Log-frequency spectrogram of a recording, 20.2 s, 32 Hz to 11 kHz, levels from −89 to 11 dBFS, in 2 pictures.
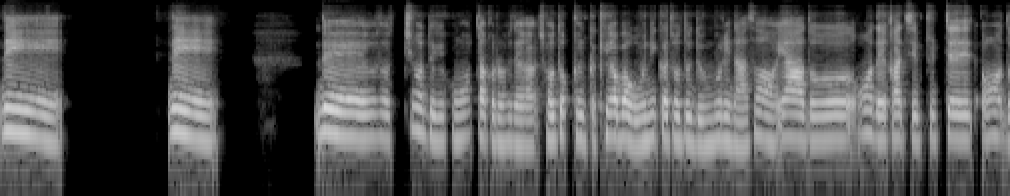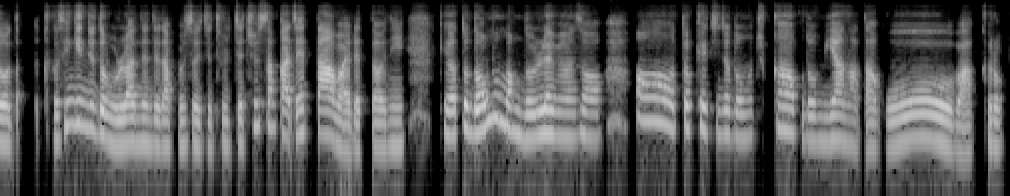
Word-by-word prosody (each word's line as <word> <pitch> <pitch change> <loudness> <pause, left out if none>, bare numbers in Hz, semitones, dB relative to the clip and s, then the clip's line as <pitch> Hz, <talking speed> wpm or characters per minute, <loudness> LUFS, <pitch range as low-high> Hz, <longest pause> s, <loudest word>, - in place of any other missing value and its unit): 네. 200 -6 +3 1.1
네. 185 -6 +4 0.9
네. 195 -4 +5
그래서 185 0 -4
친구가 225 -3 -2
되게 175 -4 -3
고맙다 185 +2 -3
그러면 165 -2 -4
내가 155 -1 -2
저도 180 +2 -2
그러니까 180 -2 -5
걔가 190 -4 +1
막 185 -1 +4
우니까 170 +3 0
저도 175 -1 -2
눈물이 165 +2 -3
나서 165 +3 -3
"야, 185 -1 +4
너 175 +1 0
어 210 0 -4
내가 180 +1 +1
지금 175 -1 -4
둘째 180 0 0
어 190 0 -4
너 160 -1 +2
나 - - -24 0.3
그거 175 - -6
생긴 270 +5 0
줄도 210 -5 +2
몰랐는데 160 -1 +1
나 150 0 +1
벌써 150 0 -3
이제 145 0 -7
둘째 155 +2 -6
출산까지 250 -2 0
했다." 210 -2 +5
막 150 -3 +3
이랬더니 145 +2 -3 0.3
걔가 200 -1 +1
또 235 +3 +1
너무 245 +10 +4
막 235 -5 +1
놀라면서 190 0 +1 0.3
"아 345 - -1 0.4
어떡해. 240 -1 -2
진짜 205 -1 -4
너무 190 -1 -5
축하하고 220 +1 -1
너무 175 -1 -3
미안하다."고 165 0 +1
막 130 - 0
그렇게. 145 -2 -5
180 Hz, 330 characters per minute, -18 LUFS, 165-200 Hz, 1.1 s, 네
